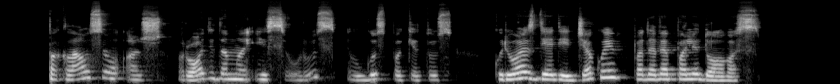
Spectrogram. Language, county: Lithuanian, Klaipėda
